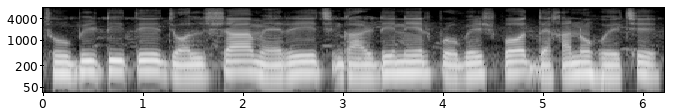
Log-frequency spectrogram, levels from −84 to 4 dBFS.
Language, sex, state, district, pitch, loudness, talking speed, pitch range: Bengali, male, West Bengal, Alipurduar, 120 Hz, -12 LUFS, 65 wpm, 105-130 Hz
